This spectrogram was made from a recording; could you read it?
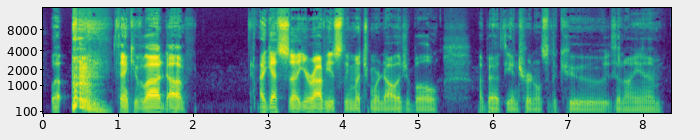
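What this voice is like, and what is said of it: Slightly hoarse voice. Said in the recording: “my voice is a little hoarse. I just had my 50th birthday party”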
